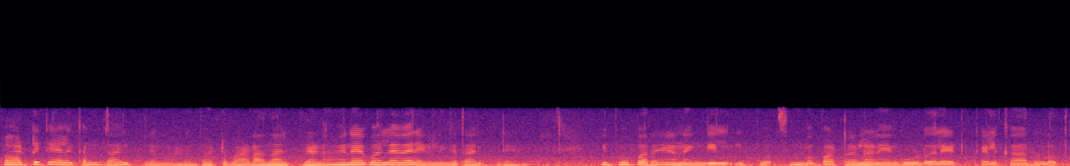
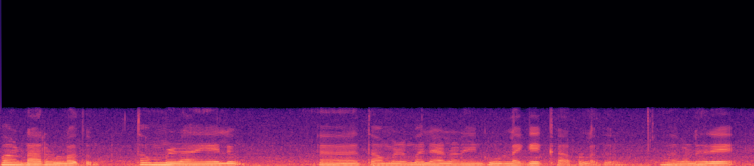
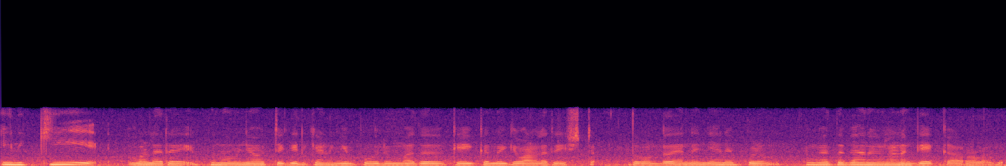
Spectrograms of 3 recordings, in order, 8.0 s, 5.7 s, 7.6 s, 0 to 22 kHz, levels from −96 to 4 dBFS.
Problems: constant background noise, low volume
